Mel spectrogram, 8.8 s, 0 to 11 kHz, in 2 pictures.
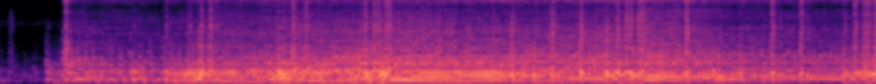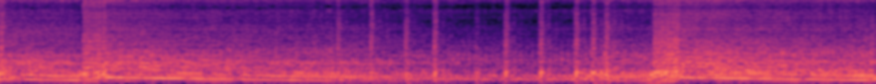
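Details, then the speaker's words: Suzuki LT250 Quadracer two-stroke quad that sat outside for years at a hunting camp, after brake work, started while warm from an earlier run: a crisp two-stroke rattle whose revs climb and drop cleanly with repeated blips; it runs again. "good news it does run I will start it up here in a second I just had it running so it should fire up pretty easy"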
